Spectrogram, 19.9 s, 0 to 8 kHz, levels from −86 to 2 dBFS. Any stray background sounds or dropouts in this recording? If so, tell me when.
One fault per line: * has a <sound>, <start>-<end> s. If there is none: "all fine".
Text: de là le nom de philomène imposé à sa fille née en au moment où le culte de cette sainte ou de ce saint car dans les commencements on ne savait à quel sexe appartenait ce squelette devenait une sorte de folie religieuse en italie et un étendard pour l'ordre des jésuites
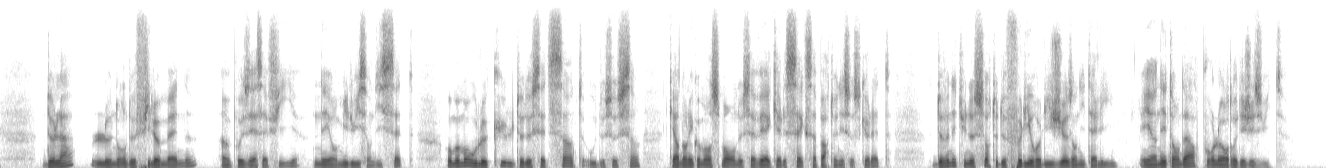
all fine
